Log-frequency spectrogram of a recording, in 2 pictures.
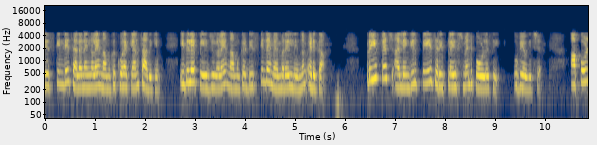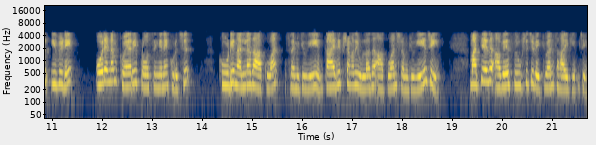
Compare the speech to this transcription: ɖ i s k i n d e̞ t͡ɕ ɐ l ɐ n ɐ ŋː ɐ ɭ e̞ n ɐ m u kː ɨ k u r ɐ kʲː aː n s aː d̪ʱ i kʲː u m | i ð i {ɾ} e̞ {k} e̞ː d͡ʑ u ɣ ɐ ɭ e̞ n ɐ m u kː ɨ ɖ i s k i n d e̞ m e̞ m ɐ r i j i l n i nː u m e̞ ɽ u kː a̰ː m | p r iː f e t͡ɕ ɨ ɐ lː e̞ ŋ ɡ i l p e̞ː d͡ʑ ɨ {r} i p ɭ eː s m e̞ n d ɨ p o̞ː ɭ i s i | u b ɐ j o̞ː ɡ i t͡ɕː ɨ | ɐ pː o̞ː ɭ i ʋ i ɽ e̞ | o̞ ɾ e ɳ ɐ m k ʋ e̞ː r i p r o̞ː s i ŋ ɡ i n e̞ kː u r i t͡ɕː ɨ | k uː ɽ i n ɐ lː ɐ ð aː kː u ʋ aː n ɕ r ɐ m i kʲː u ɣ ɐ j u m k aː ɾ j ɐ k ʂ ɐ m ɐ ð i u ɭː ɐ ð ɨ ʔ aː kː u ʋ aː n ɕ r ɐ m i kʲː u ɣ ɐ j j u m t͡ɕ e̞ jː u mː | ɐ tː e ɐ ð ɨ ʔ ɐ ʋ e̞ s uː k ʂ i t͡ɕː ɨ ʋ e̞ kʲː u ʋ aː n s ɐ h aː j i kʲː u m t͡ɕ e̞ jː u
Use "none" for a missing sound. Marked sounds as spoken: l, p, r

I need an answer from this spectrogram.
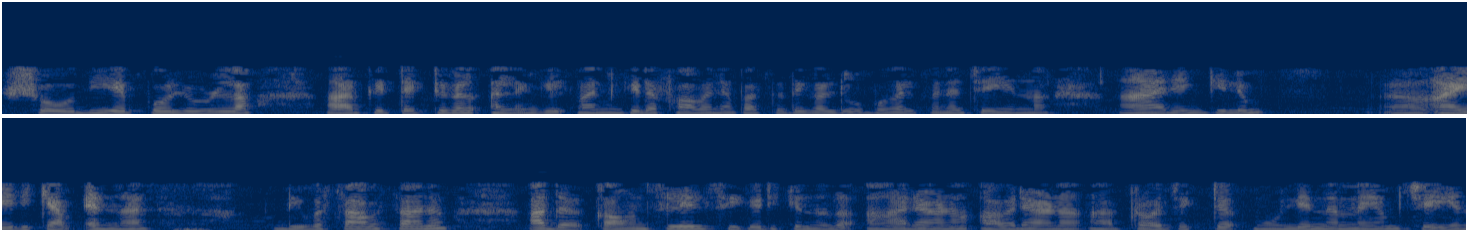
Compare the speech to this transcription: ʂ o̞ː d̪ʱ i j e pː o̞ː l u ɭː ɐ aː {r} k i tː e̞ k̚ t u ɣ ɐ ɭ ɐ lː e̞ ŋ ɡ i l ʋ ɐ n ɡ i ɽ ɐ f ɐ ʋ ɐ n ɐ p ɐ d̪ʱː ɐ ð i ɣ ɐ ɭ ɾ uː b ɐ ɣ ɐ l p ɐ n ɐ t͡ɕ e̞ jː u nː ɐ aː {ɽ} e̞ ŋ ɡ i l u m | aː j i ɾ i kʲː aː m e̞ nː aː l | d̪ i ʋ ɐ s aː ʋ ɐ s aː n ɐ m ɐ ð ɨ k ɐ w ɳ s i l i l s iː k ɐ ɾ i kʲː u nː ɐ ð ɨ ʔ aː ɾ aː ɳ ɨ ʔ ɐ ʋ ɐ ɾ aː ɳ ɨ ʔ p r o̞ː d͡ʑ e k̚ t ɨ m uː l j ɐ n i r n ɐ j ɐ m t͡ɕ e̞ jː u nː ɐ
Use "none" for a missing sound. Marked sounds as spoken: r, ɾ

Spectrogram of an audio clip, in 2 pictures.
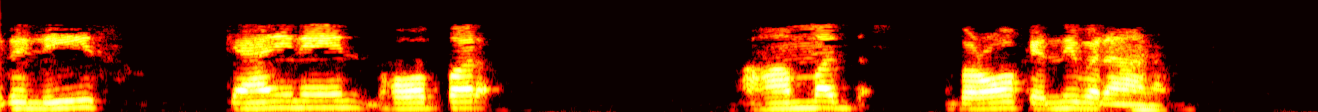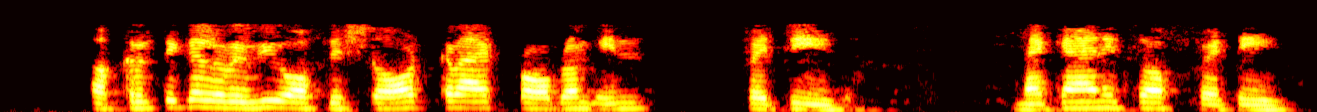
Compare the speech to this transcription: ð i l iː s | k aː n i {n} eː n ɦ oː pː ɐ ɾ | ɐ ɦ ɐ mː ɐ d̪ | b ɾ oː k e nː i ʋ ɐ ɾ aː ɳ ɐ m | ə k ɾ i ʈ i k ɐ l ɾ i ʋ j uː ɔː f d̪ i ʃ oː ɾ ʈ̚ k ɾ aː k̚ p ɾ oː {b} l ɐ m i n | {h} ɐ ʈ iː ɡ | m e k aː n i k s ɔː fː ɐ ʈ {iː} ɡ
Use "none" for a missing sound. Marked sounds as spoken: n, b, f, iː

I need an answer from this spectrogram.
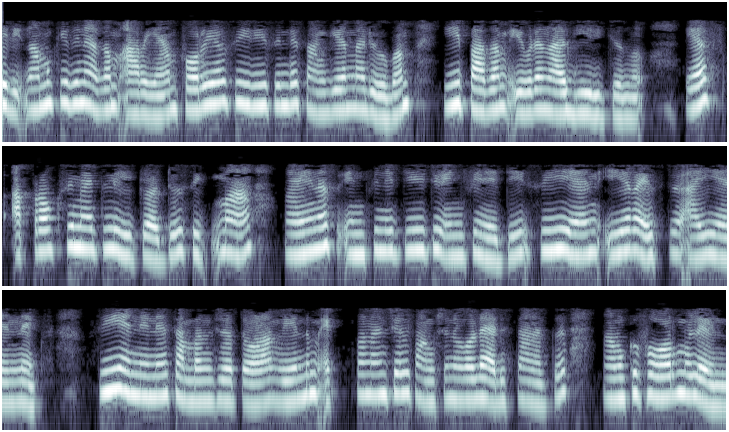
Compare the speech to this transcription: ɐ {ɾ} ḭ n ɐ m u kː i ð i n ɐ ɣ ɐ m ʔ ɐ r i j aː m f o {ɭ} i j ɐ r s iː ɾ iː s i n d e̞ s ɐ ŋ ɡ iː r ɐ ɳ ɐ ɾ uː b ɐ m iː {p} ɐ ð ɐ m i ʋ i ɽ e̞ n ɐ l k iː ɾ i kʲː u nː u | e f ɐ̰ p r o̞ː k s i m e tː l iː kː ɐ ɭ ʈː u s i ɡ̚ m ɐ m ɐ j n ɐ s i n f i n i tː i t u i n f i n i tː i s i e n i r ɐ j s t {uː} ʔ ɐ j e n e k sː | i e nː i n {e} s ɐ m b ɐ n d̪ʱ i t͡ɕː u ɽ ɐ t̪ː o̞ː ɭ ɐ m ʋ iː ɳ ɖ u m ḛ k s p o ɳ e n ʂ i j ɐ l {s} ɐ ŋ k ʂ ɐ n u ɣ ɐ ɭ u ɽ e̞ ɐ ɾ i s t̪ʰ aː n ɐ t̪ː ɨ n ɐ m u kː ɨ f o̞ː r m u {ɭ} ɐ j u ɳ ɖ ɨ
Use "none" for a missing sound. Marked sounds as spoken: ɾ, r, p, u, e, f, l

